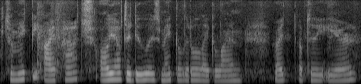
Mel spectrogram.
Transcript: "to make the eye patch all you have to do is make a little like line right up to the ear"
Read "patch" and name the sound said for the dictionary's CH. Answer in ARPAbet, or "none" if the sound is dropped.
CH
